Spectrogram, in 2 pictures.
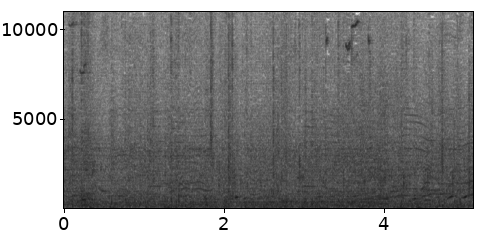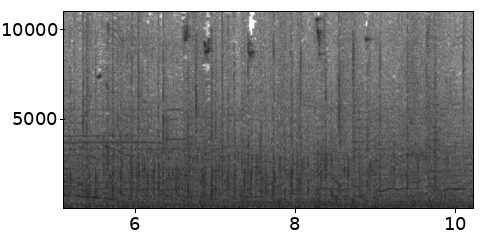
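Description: A trials motorcycle engine running and being blipped as the rider climbs a rocky section, mixed with spectators' voices.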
